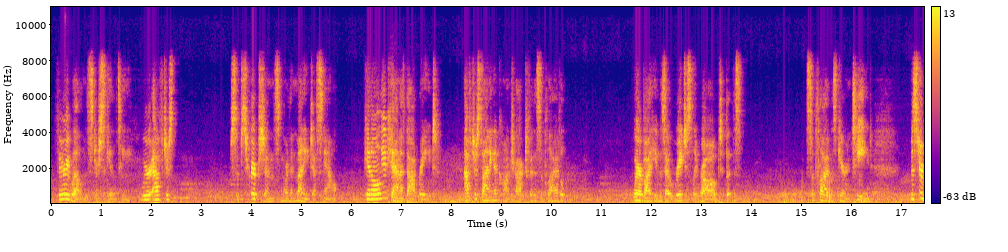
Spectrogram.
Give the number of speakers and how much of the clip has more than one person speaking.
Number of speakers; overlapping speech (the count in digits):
1, no overlap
